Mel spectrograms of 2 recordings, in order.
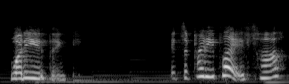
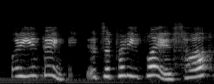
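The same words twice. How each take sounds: First: It is said in his natural voice. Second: It is said in a put-on character voice.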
